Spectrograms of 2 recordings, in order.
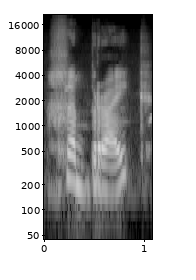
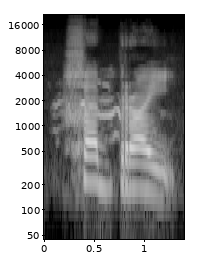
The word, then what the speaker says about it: gebruik: So the word is gebruik, the ch sound as before, and now we've added a new sound, ui, ui, gebruik.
